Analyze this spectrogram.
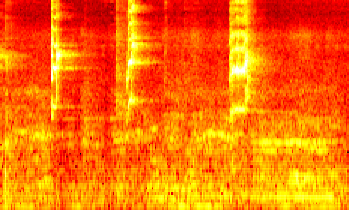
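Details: Newly arrived pet parakeet giving three loud, sharp, scratchy chirps, each brief and spaced about a second apart, over quiet indoor background.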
